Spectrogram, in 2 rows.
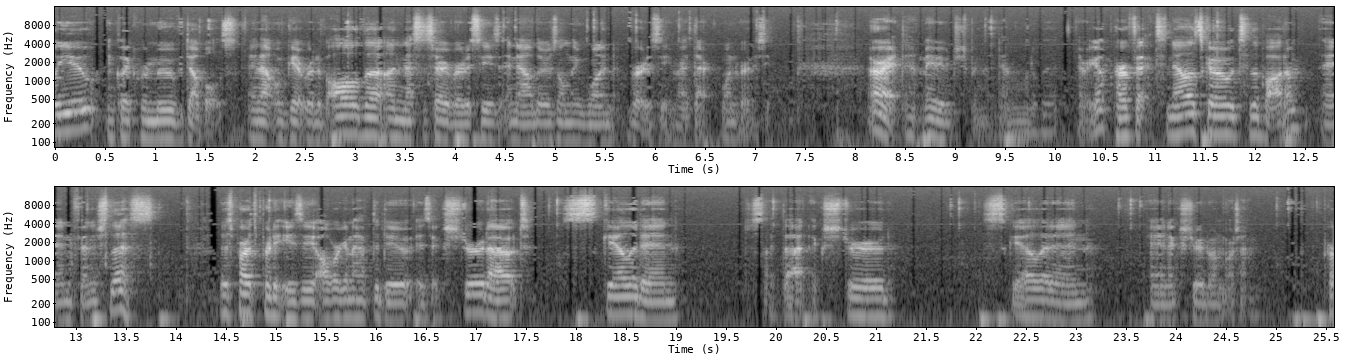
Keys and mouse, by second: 2.6 click, 4.2 z, 4.9 g, 6.7 g, 8.0 KP_1, 8.8 g, 9.7 z, 10.9 middle click, 13.8 middle click, 14.2 middle click, 16.6 e, 18.2 s, 20.5 e, 22.3 s, 23.9 e, 25.4 Tab.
